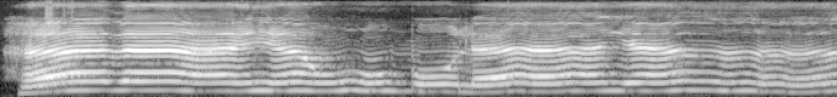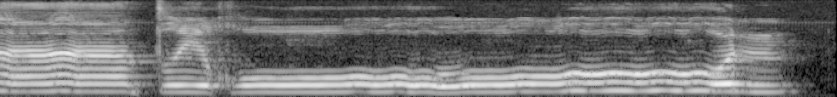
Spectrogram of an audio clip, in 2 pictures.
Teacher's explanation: نون پر اخفا کریں گے، طا اور قاف کو موٹا پڑھیں گے، واو کے ساتھ ملا کر ایک الف کی مقدار کھینچیں گے، آخر میں نون ساکن ہے۔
